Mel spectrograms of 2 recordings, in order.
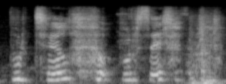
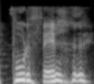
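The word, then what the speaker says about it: Purcell: Purel purel en español seguro que no se dice bien, sería purcel.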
